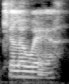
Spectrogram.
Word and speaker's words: Kilauea: Kilauea? Kilauea. Kilauea. Okay. Kilauea, yes. It's a Hawaiian word.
